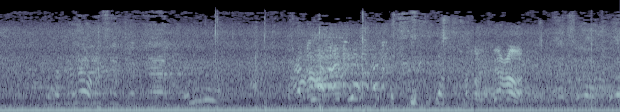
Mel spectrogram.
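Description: Football players shouting and calling to each other across the pitch during a small-sided game, the voices loudest about halfway through, over a steady low hum.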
